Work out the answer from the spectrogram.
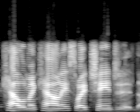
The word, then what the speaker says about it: Calumet: Oh, someone yelled at me for not saying it right, Calumet County, so I changed it.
